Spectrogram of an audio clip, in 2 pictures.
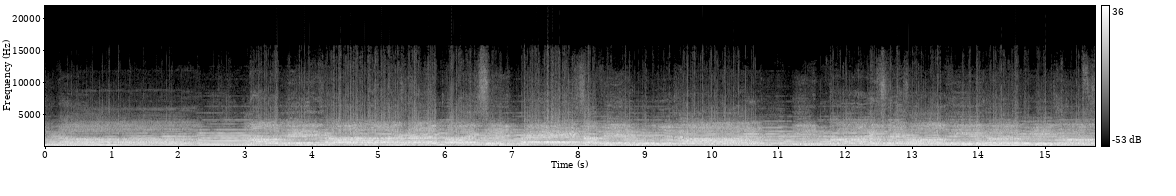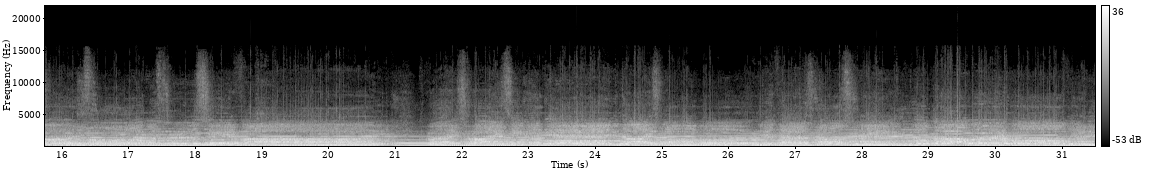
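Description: Mixed church choir singing a hymn, men's and women's voices together, over sustained low organ notes, with short breaks between phrases about eleven and twenty-one seconds in.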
